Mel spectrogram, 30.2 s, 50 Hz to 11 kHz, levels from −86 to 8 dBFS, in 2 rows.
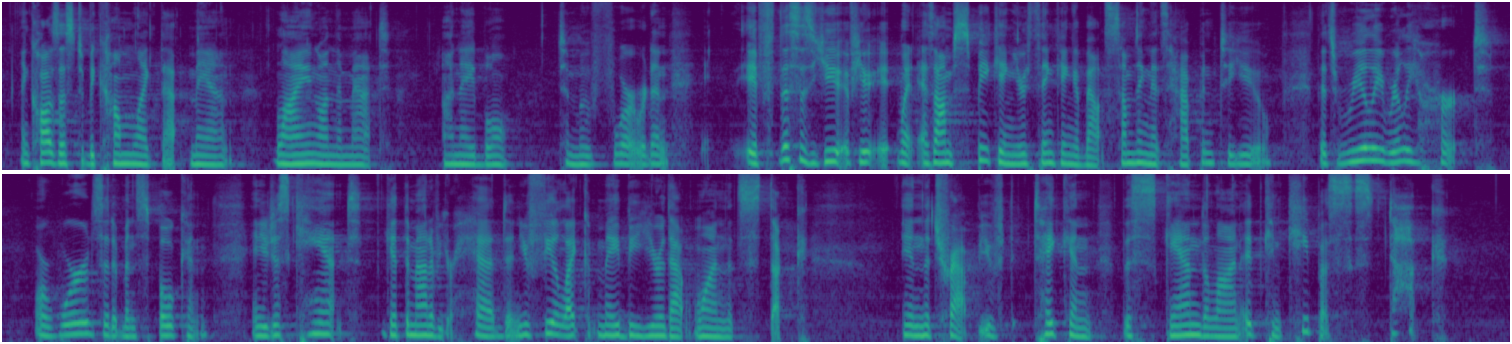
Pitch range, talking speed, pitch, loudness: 170-200 Hz, 155 wpm, 185 Hz, -27 LUFS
